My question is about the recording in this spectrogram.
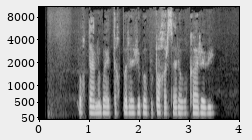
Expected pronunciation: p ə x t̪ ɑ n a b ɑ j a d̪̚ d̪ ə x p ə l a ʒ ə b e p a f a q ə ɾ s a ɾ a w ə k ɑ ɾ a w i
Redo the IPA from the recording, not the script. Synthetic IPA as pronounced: p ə x t̪ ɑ n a b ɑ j a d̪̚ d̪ ə x p ə l a ʒ ə b a p ə f a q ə ɾ s a ɾ a w ə k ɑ ɾ a w i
